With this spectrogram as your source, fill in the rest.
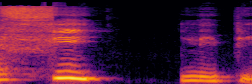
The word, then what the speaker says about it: Filipe: pelo nome errado, Felipe, porque o nome do Felipe se escreve com I, é Felipe e não F. E esse erro, né, colocar como f um nome que é fi, esse erro ele só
